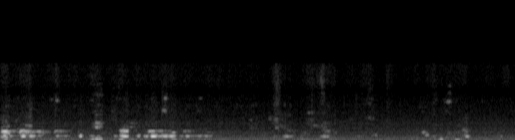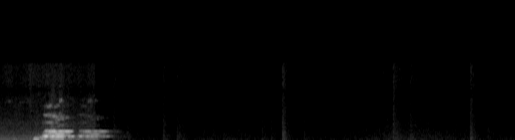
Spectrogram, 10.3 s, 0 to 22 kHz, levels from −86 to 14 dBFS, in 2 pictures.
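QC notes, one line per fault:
Throughout, echo with no canceller: every phrase of the speech is trailed by a faint, thin repeat of itself, arriving roughly a third of a second later and sitting about 19 dB below the direct sound, so it reads as a ghostly shadow rather than a distinct second voice. The far end is playing the call out loud, its microphone is catching that playback, and nothing is subtracting it, so the signal returns after the round trip.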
